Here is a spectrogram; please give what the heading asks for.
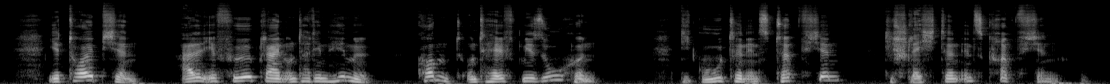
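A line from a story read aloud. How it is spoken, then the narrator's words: Girl calling out. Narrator (German): rief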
